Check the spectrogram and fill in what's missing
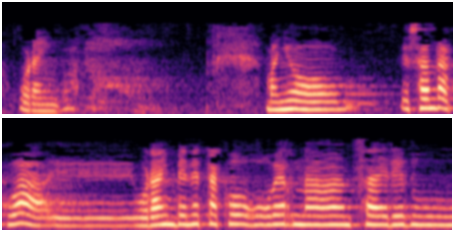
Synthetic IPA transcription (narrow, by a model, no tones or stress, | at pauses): o̞ɾajŋɡoa | bajɲo | e̞sand̪ako̞a | o̞ɾajmbe̞ne̞t̪ako̞ɣo̞β̞e̞ɾnant͡sae̞ɾe̞ðu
